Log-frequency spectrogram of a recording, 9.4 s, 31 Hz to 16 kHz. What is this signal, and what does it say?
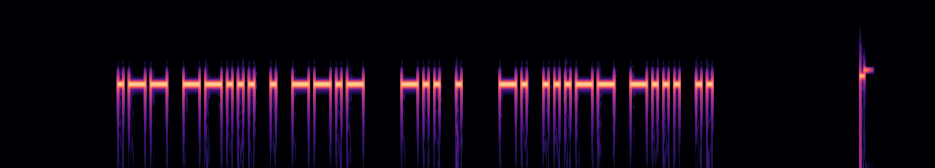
Morse code, heard as a keyed tone, about 22 wpm, 700 Hz. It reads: W7EQ DE N3BI
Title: USA Callsign DE Callsign - 4 Characters - 22wpm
